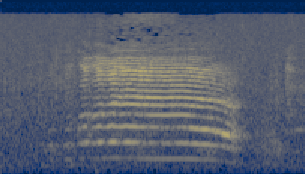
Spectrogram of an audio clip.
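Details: Petite Pelotte, a small female miniature goat kid at Chèvres miniatures des Tourelles, calls while following to go suckle her mother. One clear, steady, high-pitched bleat lasts about a second, harmonic and slightly falling at the end, against a quiet background.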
